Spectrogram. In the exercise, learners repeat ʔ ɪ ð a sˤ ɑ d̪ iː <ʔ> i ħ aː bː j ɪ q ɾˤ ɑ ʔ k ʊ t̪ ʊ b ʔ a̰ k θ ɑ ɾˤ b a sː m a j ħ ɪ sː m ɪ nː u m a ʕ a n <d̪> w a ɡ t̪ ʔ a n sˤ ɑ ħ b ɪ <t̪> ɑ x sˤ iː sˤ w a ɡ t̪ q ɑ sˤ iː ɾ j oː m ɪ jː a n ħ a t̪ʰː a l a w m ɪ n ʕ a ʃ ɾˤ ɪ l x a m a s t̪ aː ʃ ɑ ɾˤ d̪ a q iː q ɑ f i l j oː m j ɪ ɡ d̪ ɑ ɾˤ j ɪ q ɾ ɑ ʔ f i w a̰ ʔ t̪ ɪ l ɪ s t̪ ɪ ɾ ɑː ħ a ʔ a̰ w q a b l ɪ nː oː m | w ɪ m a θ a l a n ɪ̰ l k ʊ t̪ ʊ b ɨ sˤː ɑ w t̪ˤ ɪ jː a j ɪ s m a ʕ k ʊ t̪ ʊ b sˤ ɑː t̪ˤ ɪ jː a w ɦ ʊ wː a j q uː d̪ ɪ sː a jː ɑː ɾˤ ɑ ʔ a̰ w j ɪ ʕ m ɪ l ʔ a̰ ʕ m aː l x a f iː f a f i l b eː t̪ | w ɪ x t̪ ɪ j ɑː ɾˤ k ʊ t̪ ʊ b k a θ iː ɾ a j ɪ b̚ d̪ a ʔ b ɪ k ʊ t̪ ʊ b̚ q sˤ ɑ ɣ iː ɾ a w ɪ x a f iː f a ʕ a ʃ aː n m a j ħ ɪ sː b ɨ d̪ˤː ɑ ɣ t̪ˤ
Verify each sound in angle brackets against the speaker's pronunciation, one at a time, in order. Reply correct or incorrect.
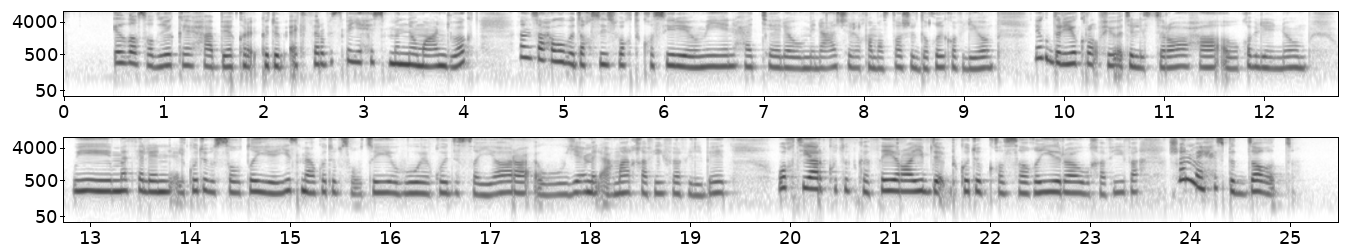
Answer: incorrect: q, correct, correct

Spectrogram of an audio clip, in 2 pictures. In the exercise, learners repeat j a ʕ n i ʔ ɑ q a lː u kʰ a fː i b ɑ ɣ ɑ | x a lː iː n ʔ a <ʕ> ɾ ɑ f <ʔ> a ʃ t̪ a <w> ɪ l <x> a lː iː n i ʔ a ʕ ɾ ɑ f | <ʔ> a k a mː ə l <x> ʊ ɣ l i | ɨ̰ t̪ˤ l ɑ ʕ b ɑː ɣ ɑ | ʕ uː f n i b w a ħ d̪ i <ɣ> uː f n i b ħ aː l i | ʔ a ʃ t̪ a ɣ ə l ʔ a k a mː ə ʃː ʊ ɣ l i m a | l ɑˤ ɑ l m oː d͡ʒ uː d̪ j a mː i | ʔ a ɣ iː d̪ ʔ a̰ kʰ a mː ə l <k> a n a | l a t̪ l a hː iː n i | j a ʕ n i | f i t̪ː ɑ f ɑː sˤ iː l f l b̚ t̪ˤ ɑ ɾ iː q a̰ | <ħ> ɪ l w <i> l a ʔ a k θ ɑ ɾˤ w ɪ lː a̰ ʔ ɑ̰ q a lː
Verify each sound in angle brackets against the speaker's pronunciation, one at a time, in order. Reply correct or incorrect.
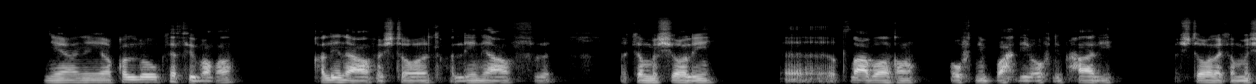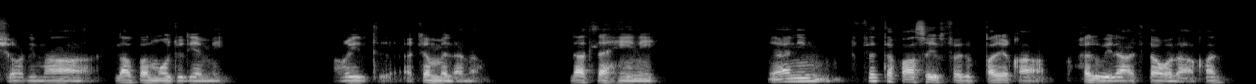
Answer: correct, correct, incorrect: ɣ, correct, correct, incorrect: ʃ, incorrect: ʕ, incorrect: ʔ, correct, correct

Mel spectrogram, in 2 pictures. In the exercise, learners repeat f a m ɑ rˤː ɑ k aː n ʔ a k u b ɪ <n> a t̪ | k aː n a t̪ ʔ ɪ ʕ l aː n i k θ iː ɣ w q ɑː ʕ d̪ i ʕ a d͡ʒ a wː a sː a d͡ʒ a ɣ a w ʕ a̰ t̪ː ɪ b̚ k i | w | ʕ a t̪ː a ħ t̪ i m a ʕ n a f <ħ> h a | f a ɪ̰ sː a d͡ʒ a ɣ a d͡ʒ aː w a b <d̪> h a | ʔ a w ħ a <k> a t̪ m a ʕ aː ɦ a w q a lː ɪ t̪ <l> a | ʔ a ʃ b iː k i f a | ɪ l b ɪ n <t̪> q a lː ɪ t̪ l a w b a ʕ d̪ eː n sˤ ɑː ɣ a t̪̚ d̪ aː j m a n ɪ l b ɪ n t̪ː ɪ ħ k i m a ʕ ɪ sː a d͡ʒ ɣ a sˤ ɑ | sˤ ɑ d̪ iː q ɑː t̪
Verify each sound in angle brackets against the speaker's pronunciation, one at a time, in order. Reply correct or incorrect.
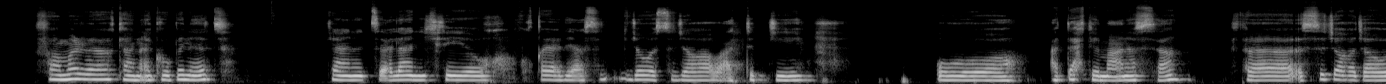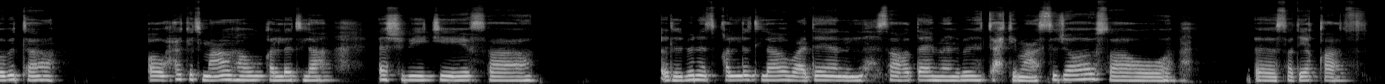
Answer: correct, incorrect: s, incorrect: t̪, correct, correct, correct

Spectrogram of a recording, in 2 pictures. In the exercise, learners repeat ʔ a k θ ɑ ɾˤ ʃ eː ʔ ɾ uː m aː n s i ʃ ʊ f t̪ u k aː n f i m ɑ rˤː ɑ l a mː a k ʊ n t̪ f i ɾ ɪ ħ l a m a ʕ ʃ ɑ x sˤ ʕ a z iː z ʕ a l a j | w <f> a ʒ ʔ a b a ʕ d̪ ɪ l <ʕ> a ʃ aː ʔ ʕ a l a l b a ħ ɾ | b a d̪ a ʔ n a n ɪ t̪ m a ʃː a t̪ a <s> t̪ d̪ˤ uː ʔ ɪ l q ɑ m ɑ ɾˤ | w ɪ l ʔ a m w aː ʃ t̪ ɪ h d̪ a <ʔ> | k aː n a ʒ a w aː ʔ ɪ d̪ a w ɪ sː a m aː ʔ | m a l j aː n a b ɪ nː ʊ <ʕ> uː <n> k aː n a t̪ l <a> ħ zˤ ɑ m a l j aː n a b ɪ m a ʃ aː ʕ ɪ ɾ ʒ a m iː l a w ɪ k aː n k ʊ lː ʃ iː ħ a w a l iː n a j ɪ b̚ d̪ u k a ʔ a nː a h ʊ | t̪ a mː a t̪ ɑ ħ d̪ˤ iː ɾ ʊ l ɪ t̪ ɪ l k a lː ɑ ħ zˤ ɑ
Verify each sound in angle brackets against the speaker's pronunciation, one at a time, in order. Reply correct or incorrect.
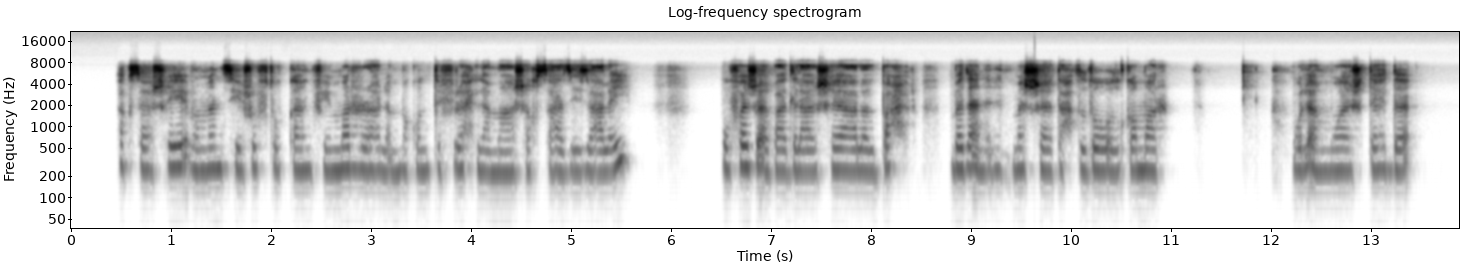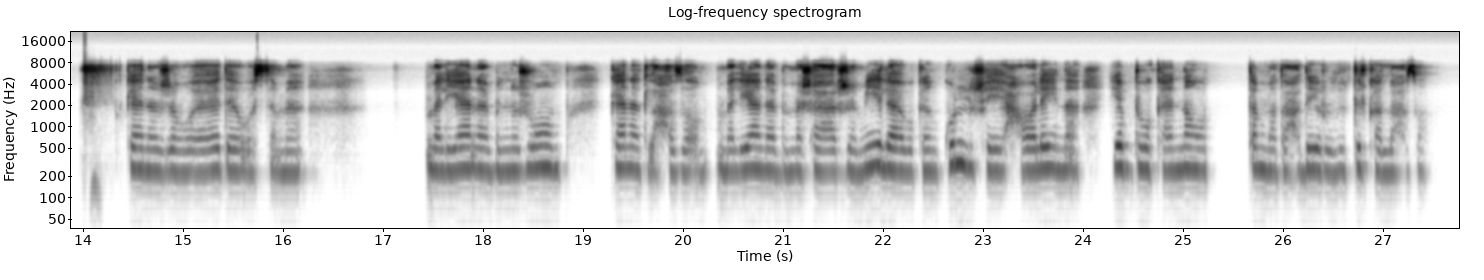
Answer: correct, correct, incorrect: ħ, correct, incorrect: ʒ, incorrect: m, incorrect: ɑ

